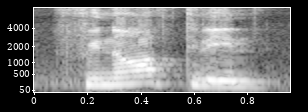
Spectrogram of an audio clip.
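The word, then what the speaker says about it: phenolphthalein: क्या है, फिनोफ्थलीन, pronounce करो मेरे साथ, फिनोफ्थलीन, फिनोफ्थलीन।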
